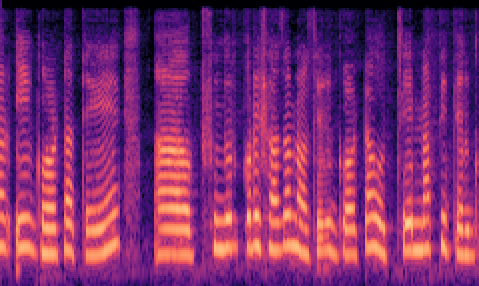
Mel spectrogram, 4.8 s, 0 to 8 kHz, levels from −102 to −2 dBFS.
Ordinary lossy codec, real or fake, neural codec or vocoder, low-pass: none; fake; codec, 44.1 kHz, 2.6 kbps, SNAC; 7.2 kHz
